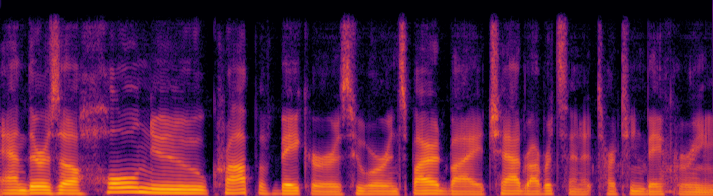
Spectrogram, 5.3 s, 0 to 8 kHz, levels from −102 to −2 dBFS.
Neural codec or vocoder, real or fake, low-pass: codec, 16 kHz, 4.8 kbps, FACodec; fake; 7.2 kHz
